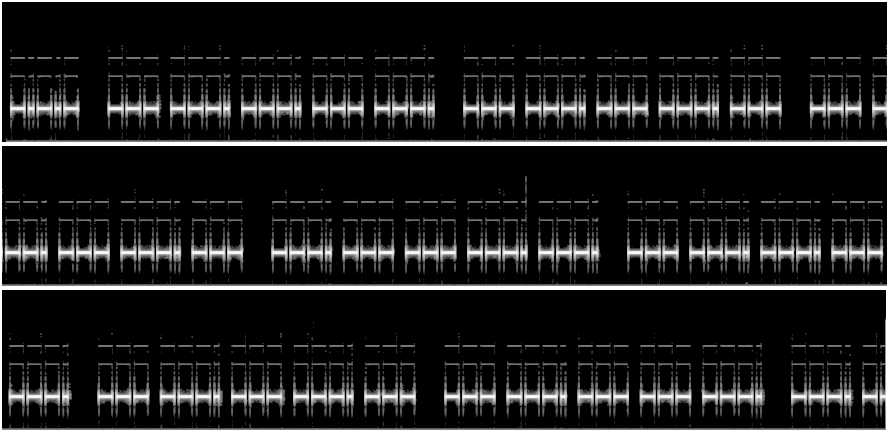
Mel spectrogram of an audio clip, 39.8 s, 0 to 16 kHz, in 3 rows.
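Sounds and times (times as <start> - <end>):
CW practice signal at 15 baud: 0.2 - 39.8.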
